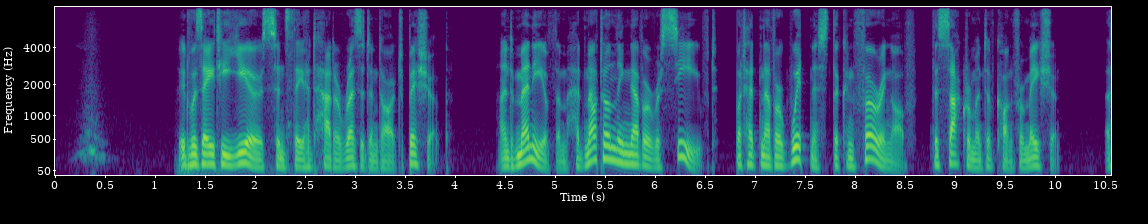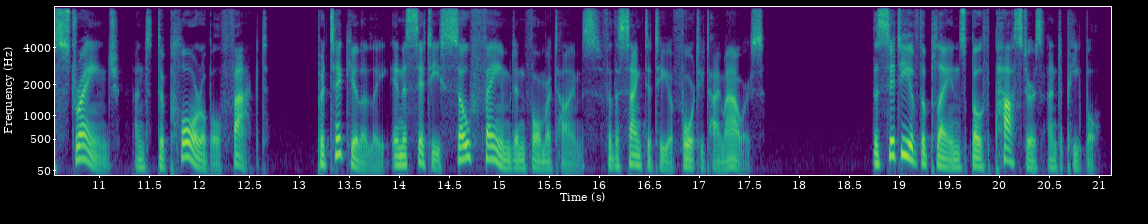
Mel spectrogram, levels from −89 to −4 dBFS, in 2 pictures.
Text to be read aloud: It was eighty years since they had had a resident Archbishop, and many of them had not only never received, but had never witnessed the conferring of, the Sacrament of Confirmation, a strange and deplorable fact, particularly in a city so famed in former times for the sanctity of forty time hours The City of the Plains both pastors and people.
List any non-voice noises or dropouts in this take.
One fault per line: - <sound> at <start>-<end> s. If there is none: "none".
- whoosh at 0.1-1.0 s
